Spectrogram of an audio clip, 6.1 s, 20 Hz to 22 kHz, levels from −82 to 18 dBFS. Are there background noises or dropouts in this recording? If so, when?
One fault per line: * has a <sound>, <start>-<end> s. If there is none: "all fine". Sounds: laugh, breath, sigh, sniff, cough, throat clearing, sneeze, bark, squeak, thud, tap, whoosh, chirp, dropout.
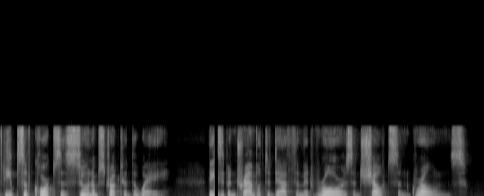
* has a dropout, 2.7-2.7 s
